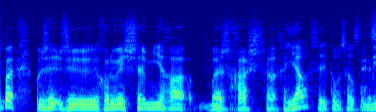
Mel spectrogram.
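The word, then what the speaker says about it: Chanira Bajracharya: qu'on ne connaît pas moi j'ai j'ai relevé Shamira rachia c'est comme ça qu' dit c'est pas mal prononcé exactement c'est c'est une une koumarie une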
